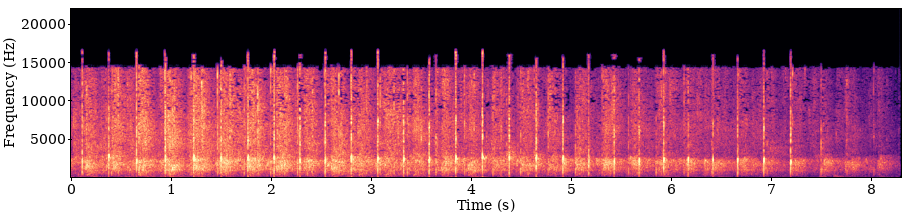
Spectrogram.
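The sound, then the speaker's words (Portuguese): An audience applauds the elected deputies steadily for several seconds, a dense, even patter of many hands clapping with a slightly rhythmic pulse, holding at a fairly loud level throughout with no voices over it. “e vi em cada um de vós o sentimento de honra com que encararam esta missão e portanto merecem uma enorme salva de palmas também.”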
